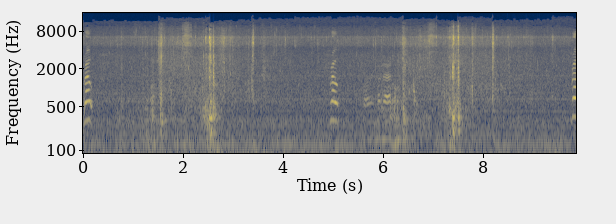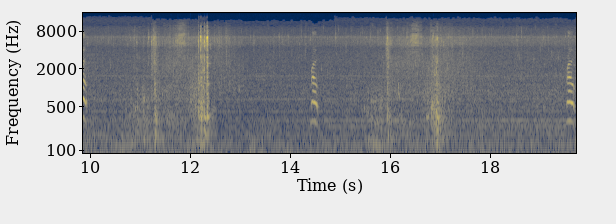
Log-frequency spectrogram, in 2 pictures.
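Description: Oars knock rhythmically in their locks with each rowing stroke.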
